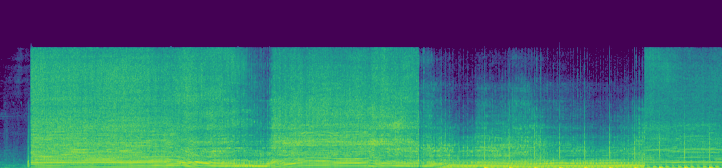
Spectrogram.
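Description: Two-stroke chainsaw coming in suddenly at high revs, twice dropping toward idle and revving back up, then cutting into wood. A steady beat of background music comes in about two thirds of the way through.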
